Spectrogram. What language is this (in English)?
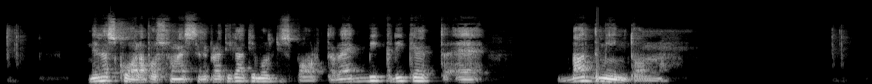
Italian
